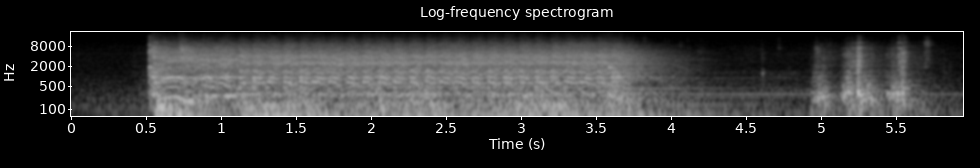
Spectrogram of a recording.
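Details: 1965 Plymouth Satellite just fitted with Edelbrock RPM intake and Quick Fuel carb with electric choke: starter spins the engine evenly about three turns a second for three seconds without firing; crank-no-start. Cause suspected, not confirmed.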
